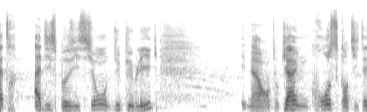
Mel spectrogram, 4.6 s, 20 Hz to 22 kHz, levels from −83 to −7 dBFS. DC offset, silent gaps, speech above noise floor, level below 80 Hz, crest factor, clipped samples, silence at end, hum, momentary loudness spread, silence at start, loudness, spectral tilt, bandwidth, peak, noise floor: under 0.1%; none; 25 dB; -74 dBFS; 26 dB; under 0.1%; 0 s; none; 14 LU; 0 s; -42 LUFS; -2.5 dB/octave; 16 kHz; -18 dBFS; -68 dBFS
